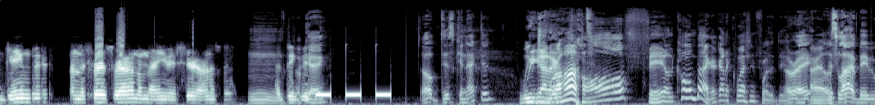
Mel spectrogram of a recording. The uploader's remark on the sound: jam packed with phone calls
